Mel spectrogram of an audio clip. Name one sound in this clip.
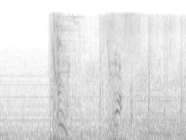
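A loud magical whoosh sweeps down twice.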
